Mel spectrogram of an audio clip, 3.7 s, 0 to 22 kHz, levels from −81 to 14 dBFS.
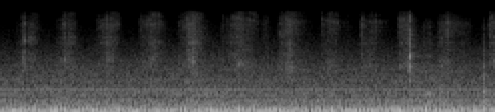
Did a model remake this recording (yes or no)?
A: no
